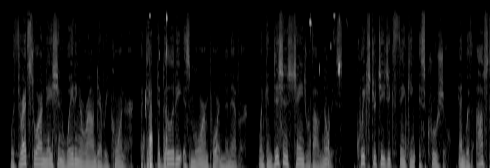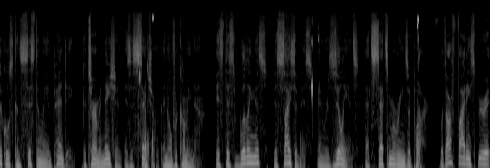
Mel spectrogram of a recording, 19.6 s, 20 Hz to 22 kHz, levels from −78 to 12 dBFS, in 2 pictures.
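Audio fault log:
0.97–1.19 s, 2.86–3.38 s, 6.20–7.18 s, 12.54–13.10 s, 15.81–16.22 s, 18.15–18.56 s: DAB burbling. Weak reception lets bit errors into the MP2 data, so single sub-bands jump for a frame, giving short noise blips over the speech rather than the silent gaps of dropouts.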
